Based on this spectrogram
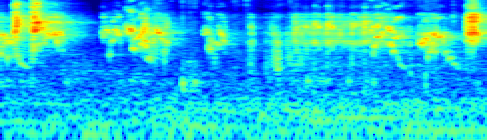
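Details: Pet budgerigar in continuous squawky chatter: raspy, buzzy notes mixed with sharp high chirps, ending on a loud squeak.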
